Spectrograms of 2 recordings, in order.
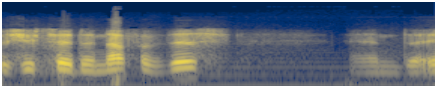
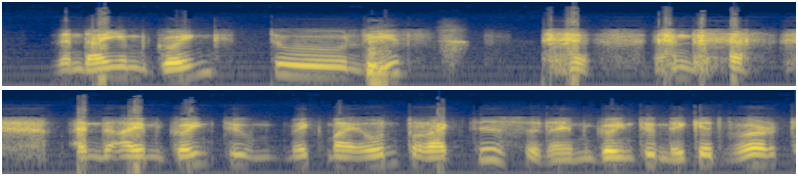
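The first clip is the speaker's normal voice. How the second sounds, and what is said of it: Imitated Indian-accented English. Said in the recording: “in her very beautiful English with the Indian accent”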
